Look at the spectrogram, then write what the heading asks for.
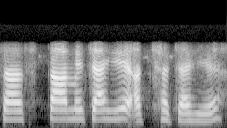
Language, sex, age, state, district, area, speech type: Hindi, female, 45-60, Bihar, Samastipur, rural, conversation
